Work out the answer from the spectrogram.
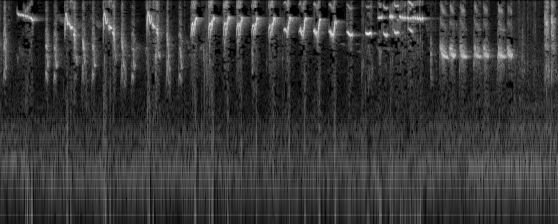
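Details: Energetic song of a Sunda blue robin used as a lure to trigger singing: a rapid even run of sharp high chips, nearly two per second, then a buzzy trill and a run of lower repeated notes.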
